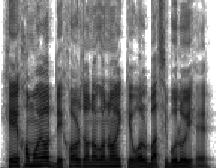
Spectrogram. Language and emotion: Assamese, neutral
